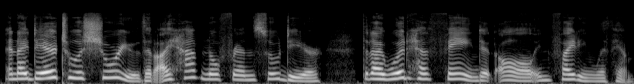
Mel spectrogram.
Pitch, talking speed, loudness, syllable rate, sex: 220 Hz, 225 wpm, -18 LUFS, 4.8 syllables/s, female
